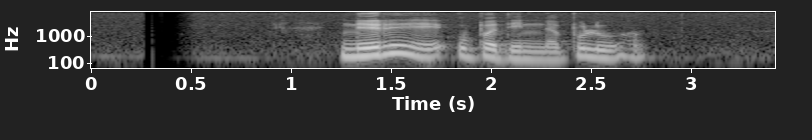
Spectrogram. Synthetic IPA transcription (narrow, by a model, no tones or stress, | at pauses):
neɾejeʔupəd̪inːəpuluʋaŋ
